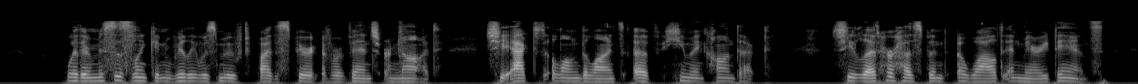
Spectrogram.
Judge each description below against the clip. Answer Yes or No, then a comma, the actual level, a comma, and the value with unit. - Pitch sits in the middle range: Yes, medium, 145 Hz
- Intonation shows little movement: Yes, narrow, 1.8 semitones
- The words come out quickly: No, average, 165 wpm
